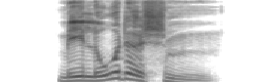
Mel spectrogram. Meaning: strong dative masculine/neuter singular of melodisch
- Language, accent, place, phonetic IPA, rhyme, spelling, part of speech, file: German, Germany, Berlin, [meˈloːdɪʃm̩], -oːdɪʃm̩, melodischem, adjective, De-melodischem.ogg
